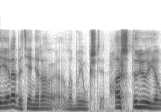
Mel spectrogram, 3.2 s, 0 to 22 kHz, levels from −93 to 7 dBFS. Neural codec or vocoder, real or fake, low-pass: codec, 16 kHz, 0.8 kbps, ZipCodec; fake; 7.2 kHz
